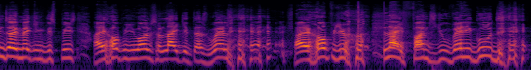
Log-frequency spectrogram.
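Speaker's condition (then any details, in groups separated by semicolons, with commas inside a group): No condition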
